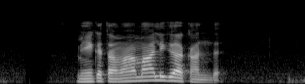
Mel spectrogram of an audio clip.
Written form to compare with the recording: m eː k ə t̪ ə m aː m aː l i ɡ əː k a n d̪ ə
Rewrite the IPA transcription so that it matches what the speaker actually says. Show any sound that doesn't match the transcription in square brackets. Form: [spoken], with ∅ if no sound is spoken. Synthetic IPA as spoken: m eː k ə t̪ [a] m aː m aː l i ɡ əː k a n d̪ ə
